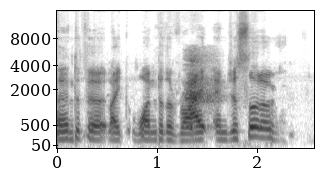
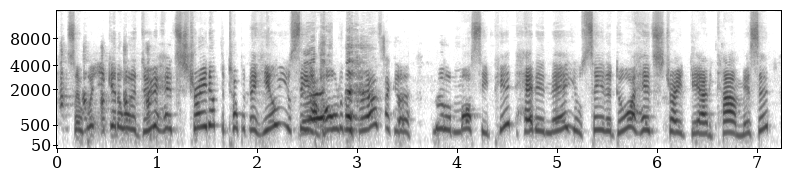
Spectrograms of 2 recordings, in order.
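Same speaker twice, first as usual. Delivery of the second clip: fast, higher Australian bogan voice; sassy bogan; 11 semitones higher, faster than usual. Acted. Tree dropping its act in a fast Australian bogan voice. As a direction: rattle it off like a cheeky Aussie bloke. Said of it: "Why does he sound like a sassy bogan?".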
